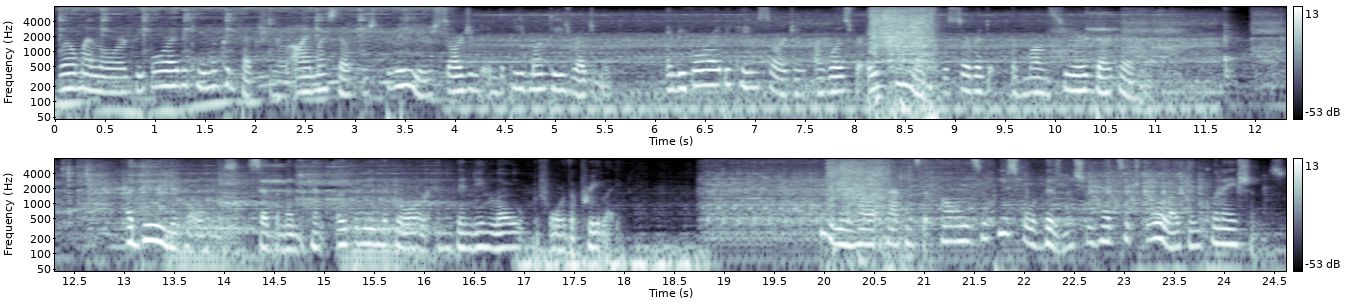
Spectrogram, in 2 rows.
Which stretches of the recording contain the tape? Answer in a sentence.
The tape can be heard from 8.1 to 8.8 s and from 20.0 to 21.0 s.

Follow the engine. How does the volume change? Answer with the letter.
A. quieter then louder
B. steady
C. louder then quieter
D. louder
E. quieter
B.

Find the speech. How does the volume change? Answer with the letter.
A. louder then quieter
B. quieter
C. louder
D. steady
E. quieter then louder
D.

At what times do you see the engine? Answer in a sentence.
The engine can be heard from 0.0 to 24.5 s.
